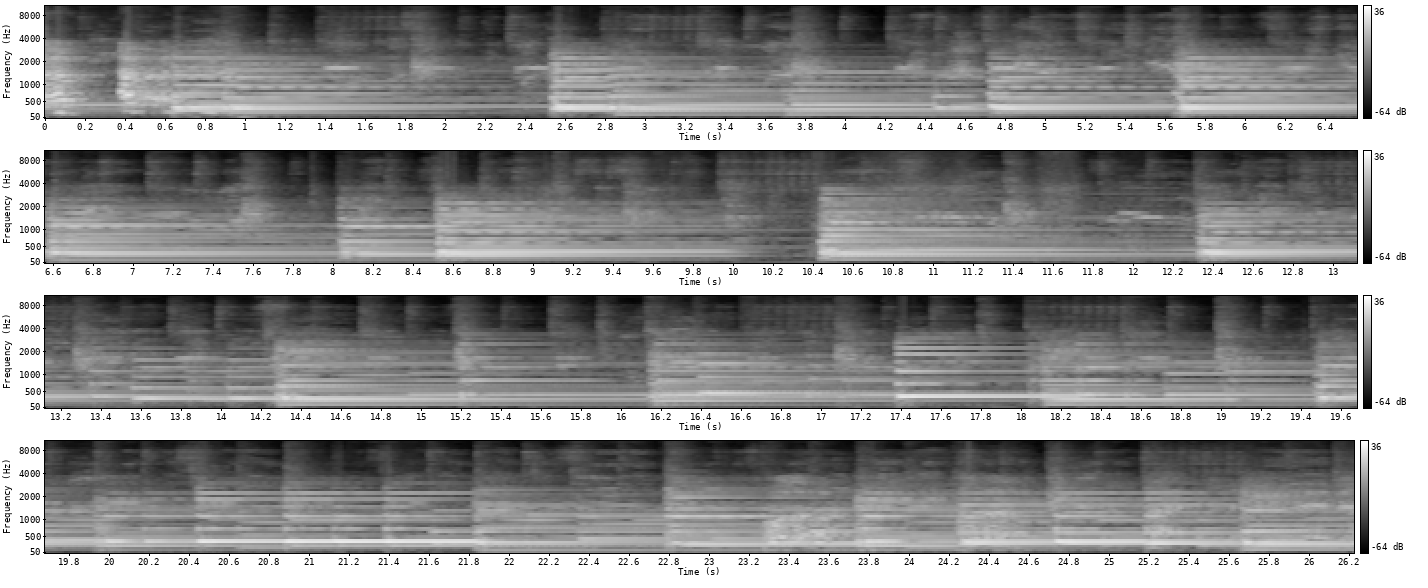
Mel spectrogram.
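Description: Digital piano playing a slow run of chords, each struck and left to ring out, about one a second, with a short break just before ten seconds in.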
